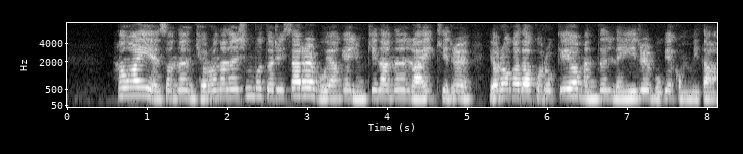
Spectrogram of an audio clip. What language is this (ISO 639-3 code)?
kor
